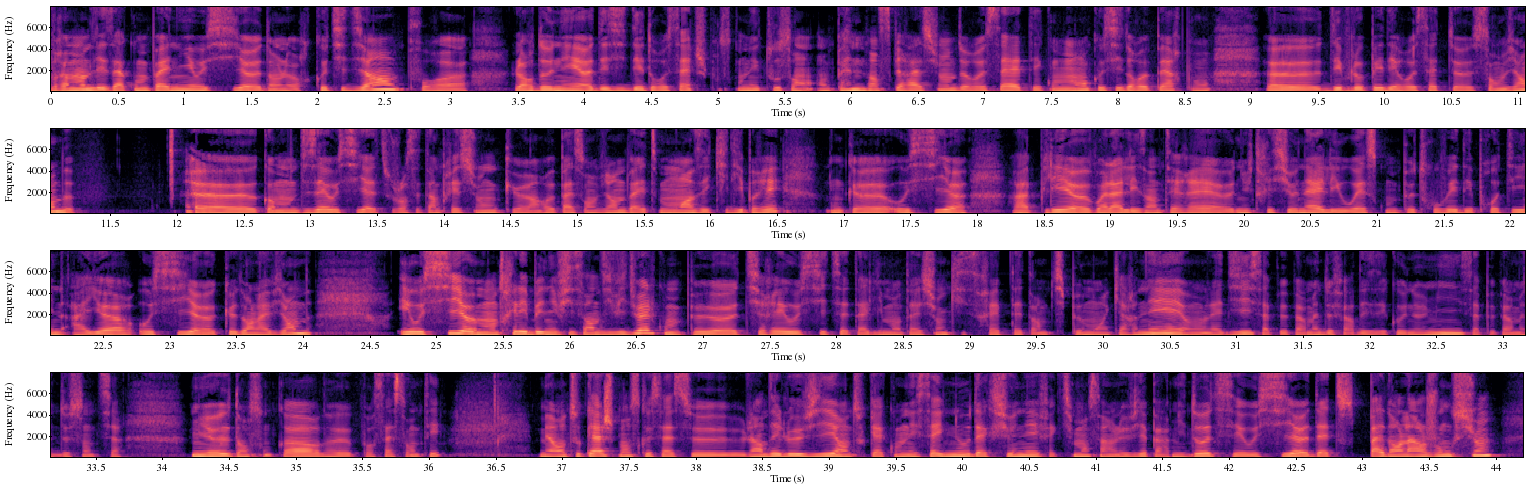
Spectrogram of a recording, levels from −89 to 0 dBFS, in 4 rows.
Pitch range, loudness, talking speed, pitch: 160-190 Hz, -26 LUFS, 215 wpm, 175 Hz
